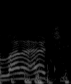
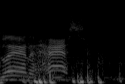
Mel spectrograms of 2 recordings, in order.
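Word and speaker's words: Lannahechee: The Lanahatchee. It runs right near here. Yeah, but it's pronounced Lanahassee.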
